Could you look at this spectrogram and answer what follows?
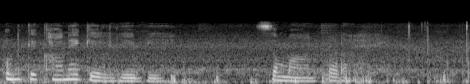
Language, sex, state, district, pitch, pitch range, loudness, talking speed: Hindi, female, Punjab, Fazilka, 165 Hz, 150-220 Hz, -18 LUFS, 100 wpm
